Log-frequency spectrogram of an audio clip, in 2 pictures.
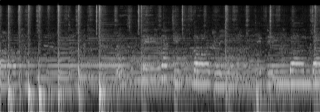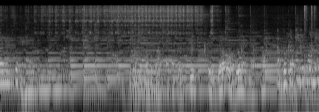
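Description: Live acoustic band music: an acoustic guitar strummed to a steady beat with a male voice singing over it. Near the end a second voice comes in.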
